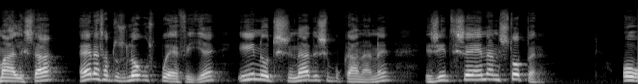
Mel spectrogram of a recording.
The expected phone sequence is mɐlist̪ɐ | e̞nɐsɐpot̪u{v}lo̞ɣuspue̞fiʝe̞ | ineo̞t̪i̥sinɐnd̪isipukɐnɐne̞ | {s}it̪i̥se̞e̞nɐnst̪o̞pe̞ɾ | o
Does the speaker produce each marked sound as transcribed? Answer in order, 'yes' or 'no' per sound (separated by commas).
no, no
